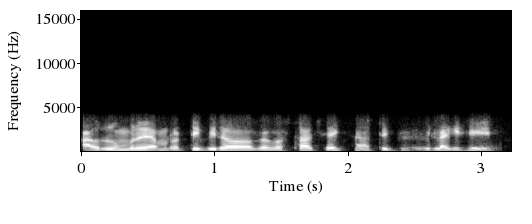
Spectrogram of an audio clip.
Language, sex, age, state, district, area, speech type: Odia, male, 45-60, Odisha, Sambalpur, rural, conversation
